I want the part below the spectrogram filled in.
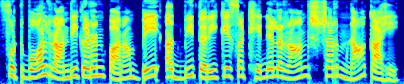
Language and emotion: Sindhi, disgusted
